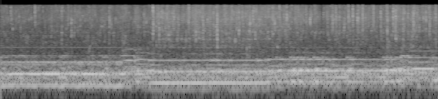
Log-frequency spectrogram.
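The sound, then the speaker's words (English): Steady, reedy organ-like tones from a water-jet instrument, a tube with many holes laid out like piano keys, played by blocking the water jets with a finger, drone over a constant wash of flowing, gurgling water, with the pitch shifting to a new note partway through. No one speaks. “Each hole is emitting a jet of water. You take your finger and you place it on one of the water jets, and you block that water jet.”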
